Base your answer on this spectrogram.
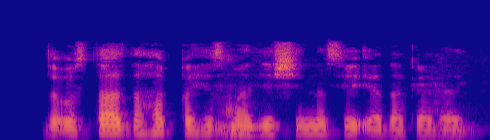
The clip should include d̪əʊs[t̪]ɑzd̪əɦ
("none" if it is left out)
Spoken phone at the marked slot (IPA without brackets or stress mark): t̪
